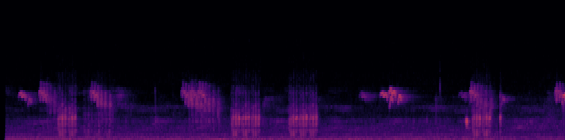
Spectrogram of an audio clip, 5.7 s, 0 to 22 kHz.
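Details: Long-tailed tit bathing at Gongenyama Bird Sanctuary, Japan, 8 September 2018, giving thin, very high, short 'see' notes scattered every second or so, among soft splashing and fluttering bursts.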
